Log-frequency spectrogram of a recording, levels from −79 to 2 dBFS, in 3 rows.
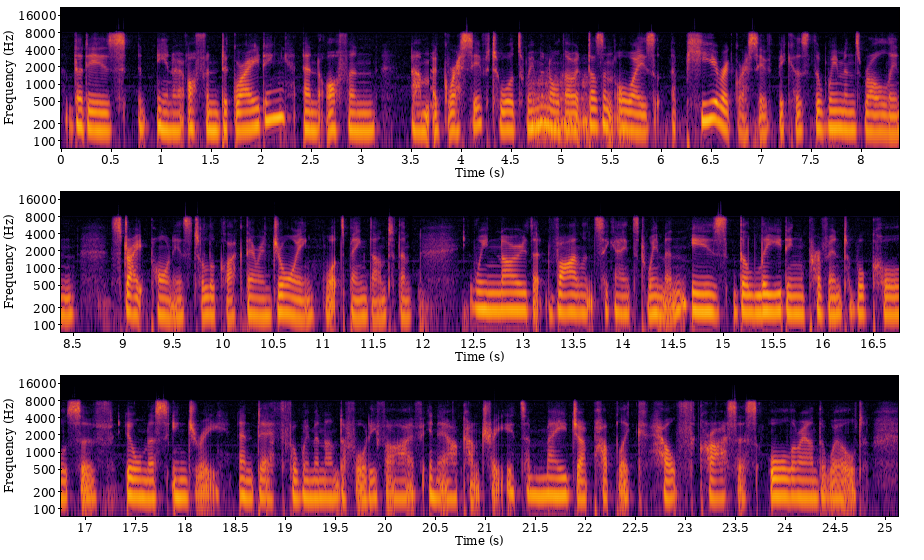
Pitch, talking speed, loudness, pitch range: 160 Hz, 165 wpm, -22 LUFS, 155-175 Hz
